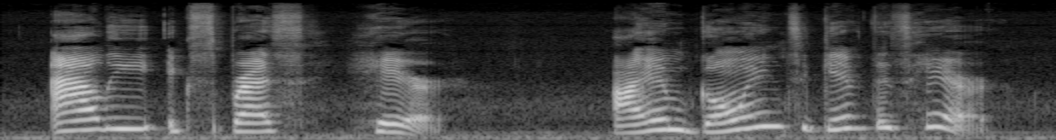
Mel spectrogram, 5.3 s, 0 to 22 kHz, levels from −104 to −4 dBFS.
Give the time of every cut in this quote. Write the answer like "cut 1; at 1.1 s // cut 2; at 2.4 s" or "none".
none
